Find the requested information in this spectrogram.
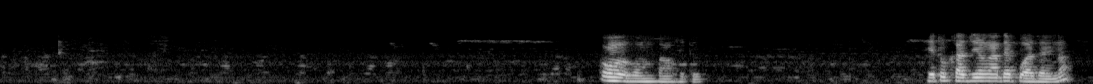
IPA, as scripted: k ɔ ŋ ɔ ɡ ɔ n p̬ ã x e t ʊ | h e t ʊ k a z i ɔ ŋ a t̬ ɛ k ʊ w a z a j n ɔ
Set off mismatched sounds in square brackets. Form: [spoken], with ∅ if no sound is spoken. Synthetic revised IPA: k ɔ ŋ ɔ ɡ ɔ [m] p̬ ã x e t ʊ | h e t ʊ k a z i ɔ ŋ a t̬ ɛ [p] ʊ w a z a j n ɔ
